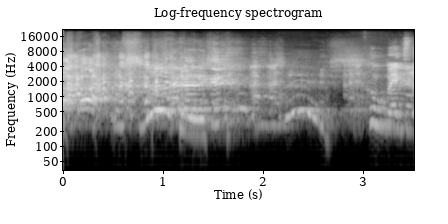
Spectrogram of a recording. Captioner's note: laughter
